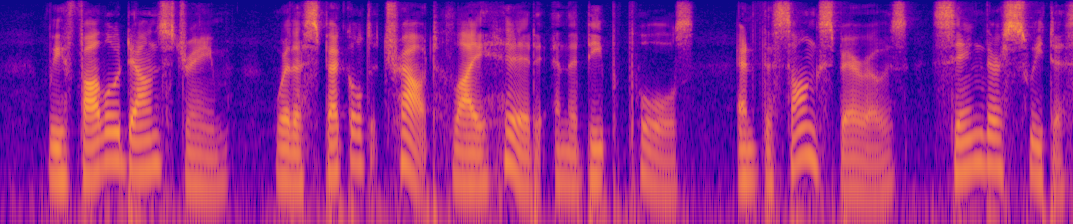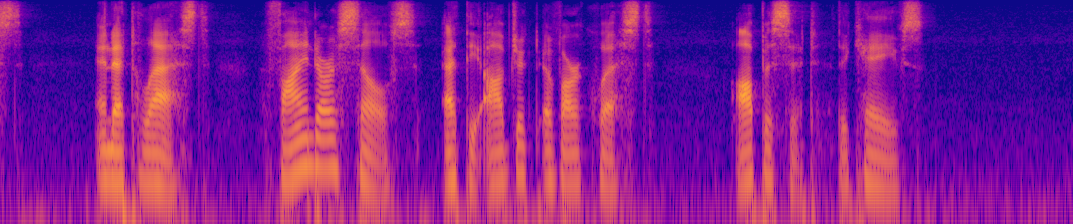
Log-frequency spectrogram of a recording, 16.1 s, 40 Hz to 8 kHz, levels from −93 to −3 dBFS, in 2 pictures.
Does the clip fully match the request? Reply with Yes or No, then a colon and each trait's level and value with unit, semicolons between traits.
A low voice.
Yes: low, 115 Hz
